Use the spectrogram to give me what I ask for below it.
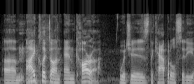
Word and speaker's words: Ankara: I clicked on the listen button and pronounced it Ankara.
